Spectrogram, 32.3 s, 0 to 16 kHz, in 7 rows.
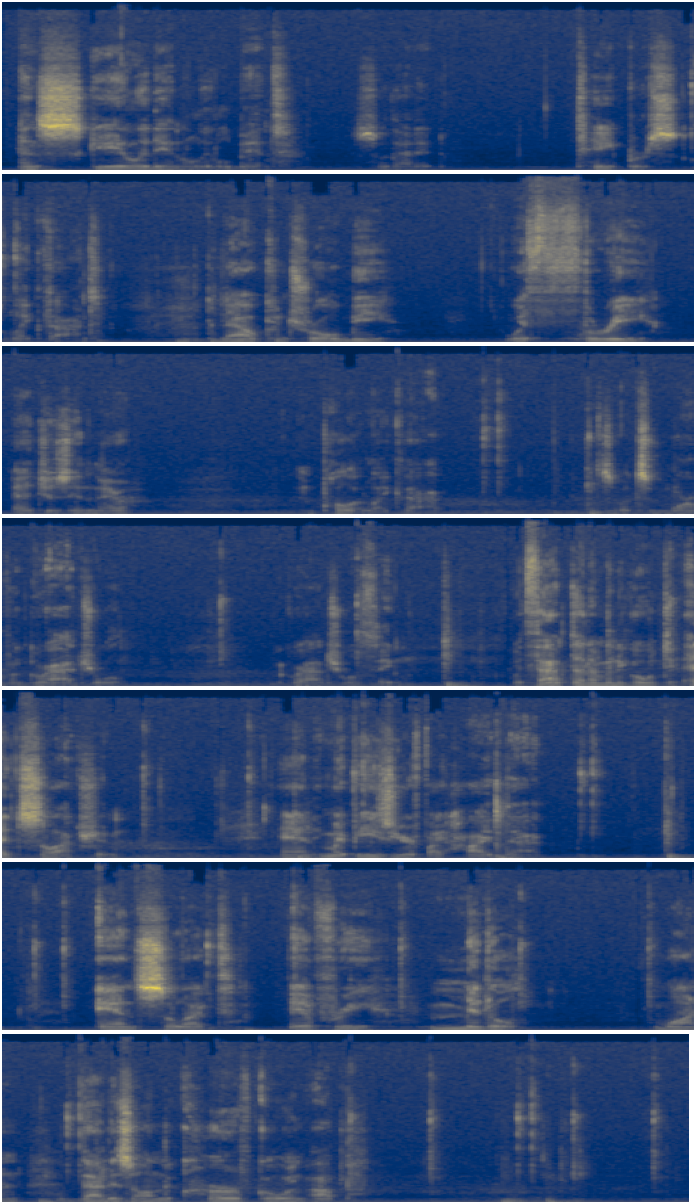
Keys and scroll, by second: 0.1 s, 5.9 ctrl+b, 13.1 Tab, 16.7 Tab, 17.4 alt+a, 17.8 2, 20.4 Tab, 21.7 h, 22.8 Tab.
